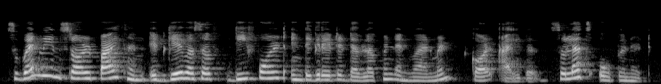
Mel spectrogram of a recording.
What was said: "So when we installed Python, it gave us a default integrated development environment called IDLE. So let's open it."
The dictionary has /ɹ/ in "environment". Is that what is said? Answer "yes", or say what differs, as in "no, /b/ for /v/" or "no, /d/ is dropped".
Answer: no, /ɹ/ is dropped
